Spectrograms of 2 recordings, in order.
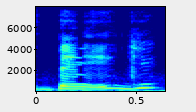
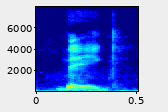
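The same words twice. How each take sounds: First: "beg" with a short e, as in leg; Allison's accent on beg. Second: Said in the usual way. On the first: Retold or imitated. Host imitating how Allison says "beg". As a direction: say "beg" the way Allison's accent makes bag sound. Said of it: "I really enjoy when Allison says". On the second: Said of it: "Yes, bag".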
